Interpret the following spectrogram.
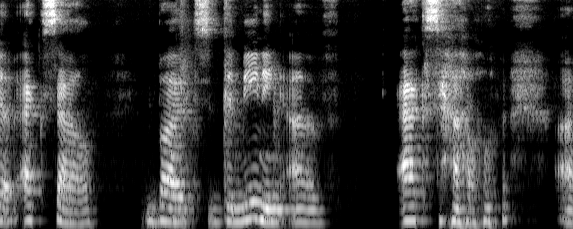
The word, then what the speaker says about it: Accel: spelled ACC e ow it sounds like Excel obviously but it's more you know like the root of the word accelerate and I believe that's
